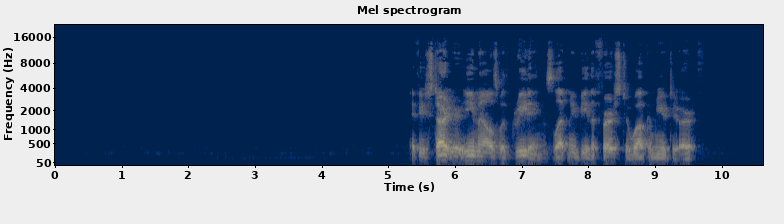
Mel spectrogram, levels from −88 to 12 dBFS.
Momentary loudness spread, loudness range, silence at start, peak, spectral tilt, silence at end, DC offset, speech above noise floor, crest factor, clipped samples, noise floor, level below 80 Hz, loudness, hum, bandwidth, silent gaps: 12 LU; 4 LU; 5.35 s; -10 dBFS; -4 dB/octave; 1 s; under 0.1%; 57 dB; 26 dB; under 0.1%; -88 dBFS; -74 dBFS; -32 LUFS; none; 15.5 kHz; none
